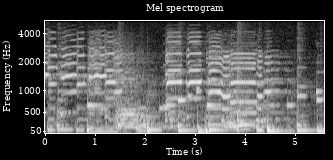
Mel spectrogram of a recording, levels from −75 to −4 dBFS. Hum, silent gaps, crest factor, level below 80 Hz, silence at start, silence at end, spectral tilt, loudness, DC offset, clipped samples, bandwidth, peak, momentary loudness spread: none; none; 14 dB; -22 dBFS; 0 s; 0 s; -8 dB/octave; -14 LUFS; under 0.1%; under 0.1%; 5.4 kHz; 0 dBFS; 7 LU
